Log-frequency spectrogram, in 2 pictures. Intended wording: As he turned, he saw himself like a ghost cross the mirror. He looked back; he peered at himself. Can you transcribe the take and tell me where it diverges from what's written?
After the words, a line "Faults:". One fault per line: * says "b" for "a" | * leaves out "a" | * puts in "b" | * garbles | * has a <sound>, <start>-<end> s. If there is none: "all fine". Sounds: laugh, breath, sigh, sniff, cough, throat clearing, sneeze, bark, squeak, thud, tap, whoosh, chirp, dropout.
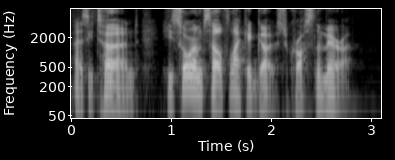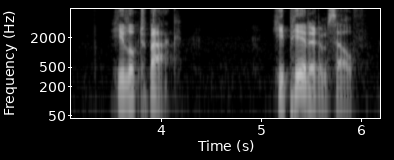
As he turned, he saw himself like a ghost cross the mirror. He looked back; he peered at himself.
Faults:
all fine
